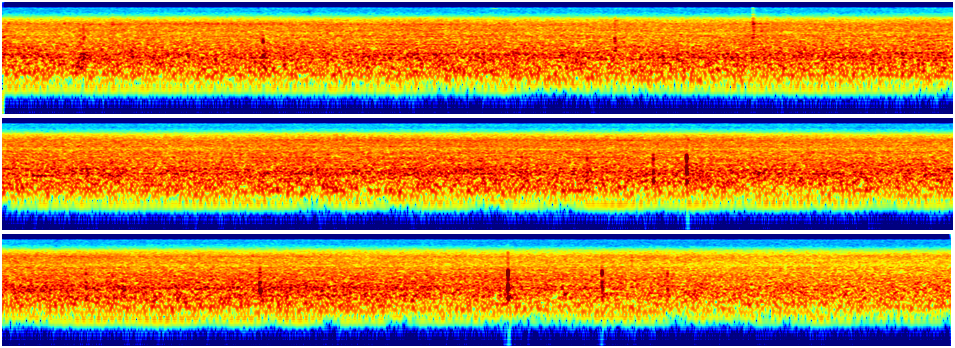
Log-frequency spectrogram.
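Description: Steady, even rushing noise of the Great Falls of the Passaic River and its rapids, with a faint click about eight seconds in and another near the end.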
